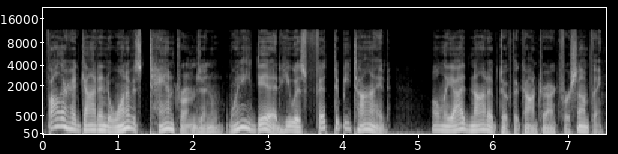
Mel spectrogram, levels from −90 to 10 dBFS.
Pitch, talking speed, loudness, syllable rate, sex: 115 Hz, 215 wpm, -18 LUFS, 5.1 syllables/s, male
